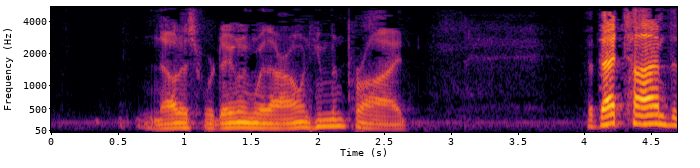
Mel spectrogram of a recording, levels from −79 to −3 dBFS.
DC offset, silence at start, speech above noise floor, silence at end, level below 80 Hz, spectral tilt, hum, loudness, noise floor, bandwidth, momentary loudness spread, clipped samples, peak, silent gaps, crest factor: under 0.1%; 0.65 s; 34 dB; 0 s; -52 dBFS; -7 dB/octave; none; -20 LUFS; -53 dBFS; 5.4 kHz; 18 LU; under 0.1%; 0 dBFS; none; 22 dB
